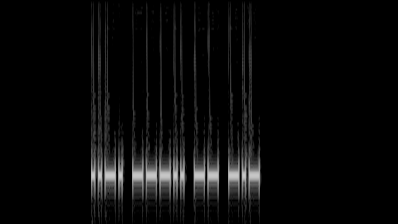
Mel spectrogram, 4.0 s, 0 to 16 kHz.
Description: Morse code, heard as a keyed tone, about 36 wpm, 700 Hz. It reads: F8MK
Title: DXCC-100 Call Signs - 4 Characters - Repeated 2x - 35wpm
